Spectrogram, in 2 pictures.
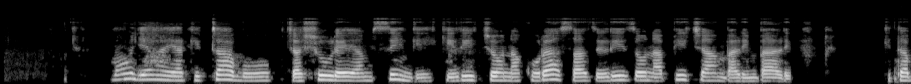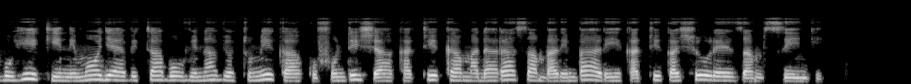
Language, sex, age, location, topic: Swahili, female, 36-49, Dar es Salaam, education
